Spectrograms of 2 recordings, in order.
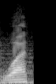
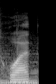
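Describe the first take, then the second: First: The word starts with a plain w sound. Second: The word starts with a breathy h-like w.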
